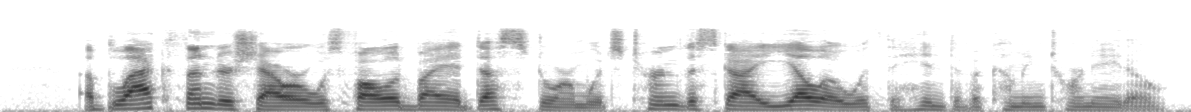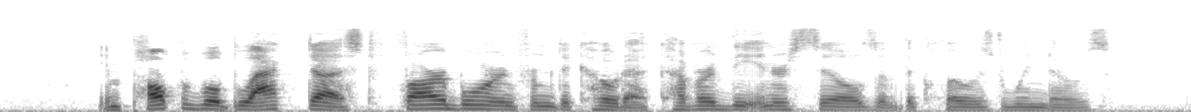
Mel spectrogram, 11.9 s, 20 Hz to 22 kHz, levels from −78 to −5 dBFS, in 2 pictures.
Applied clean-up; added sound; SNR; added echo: none; none; none; none.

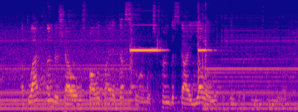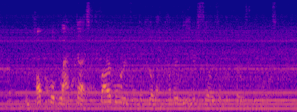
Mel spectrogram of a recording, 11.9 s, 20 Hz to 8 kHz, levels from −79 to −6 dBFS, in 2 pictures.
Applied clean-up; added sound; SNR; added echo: none; Microwave oven; -2 dB; reverberation time 2.1 s.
